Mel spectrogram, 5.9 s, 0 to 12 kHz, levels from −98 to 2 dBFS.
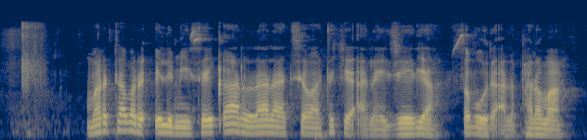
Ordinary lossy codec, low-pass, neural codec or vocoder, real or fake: none; 7.2 kHz; none; real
